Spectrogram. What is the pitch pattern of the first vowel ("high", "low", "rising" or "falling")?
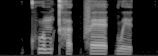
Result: high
